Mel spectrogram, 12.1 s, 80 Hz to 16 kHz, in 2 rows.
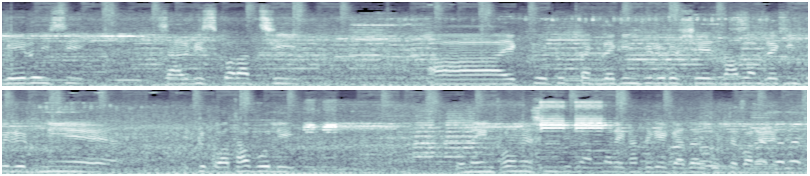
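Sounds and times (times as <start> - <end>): motorcycle engine and road rumble: 0.0 - 12.0
vehicle horn toots: 0.4 - 1.6, 2.2 - 3.4, 4.0 - 6.5, 8.3 - 10.7.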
